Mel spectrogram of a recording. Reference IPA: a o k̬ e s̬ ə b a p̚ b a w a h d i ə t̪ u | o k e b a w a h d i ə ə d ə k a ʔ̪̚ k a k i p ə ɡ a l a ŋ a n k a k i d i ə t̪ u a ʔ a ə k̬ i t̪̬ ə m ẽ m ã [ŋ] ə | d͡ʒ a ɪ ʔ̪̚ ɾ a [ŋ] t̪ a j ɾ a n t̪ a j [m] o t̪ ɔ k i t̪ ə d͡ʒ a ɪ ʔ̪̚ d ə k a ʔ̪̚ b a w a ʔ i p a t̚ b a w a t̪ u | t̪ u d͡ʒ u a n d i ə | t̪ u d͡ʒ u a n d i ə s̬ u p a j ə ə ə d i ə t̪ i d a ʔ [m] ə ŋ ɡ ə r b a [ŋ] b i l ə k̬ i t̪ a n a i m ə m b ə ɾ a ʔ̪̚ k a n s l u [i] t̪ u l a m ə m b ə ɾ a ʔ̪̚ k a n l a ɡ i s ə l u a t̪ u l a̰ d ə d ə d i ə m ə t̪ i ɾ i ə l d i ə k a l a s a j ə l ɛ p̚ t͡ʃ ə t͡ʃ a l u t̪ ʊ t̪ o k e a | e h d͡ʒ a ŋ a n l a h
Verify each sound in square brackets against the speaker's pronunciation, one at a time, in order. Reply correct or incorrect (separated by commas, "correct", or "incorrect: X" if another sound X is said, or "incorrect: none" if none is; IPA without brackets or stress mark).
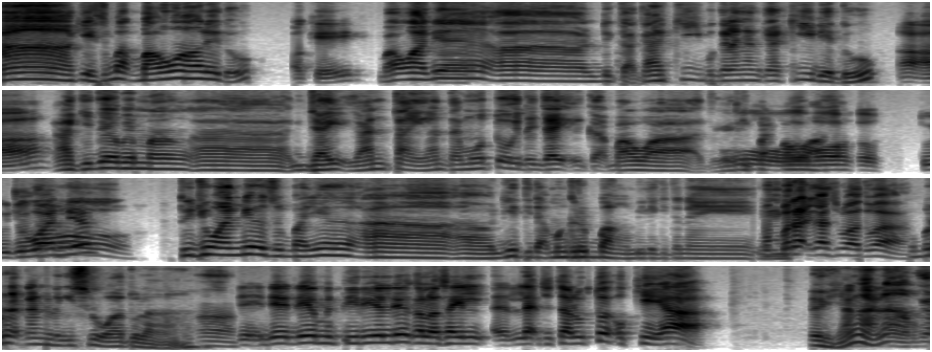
correct, incorrect: n, correct, correct, correct, incorrect: a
